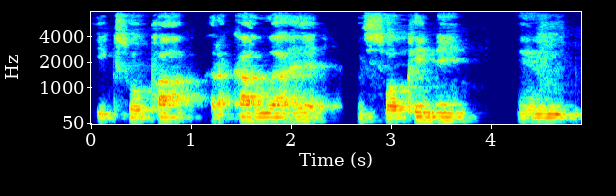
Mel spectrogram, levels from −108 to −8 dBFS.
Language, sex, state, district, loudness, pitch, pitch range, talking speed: Hindi, male, Bihar, Jamui, -35 LUFS, 105 Hz, 100-110 Hz, 110 wpm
